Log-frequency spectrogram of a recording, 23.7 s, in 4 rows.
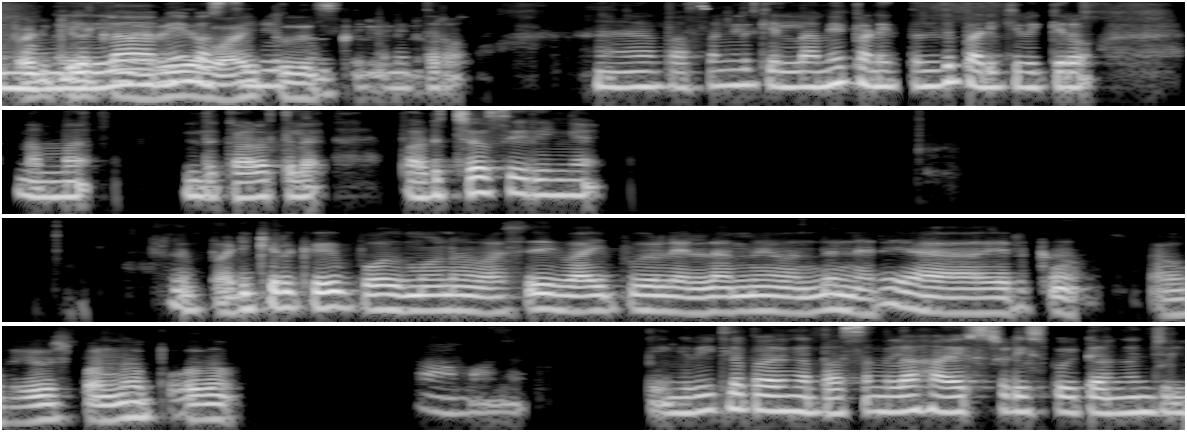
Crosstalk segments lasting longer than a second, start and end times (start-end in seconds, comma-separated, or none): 0.7-2.0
